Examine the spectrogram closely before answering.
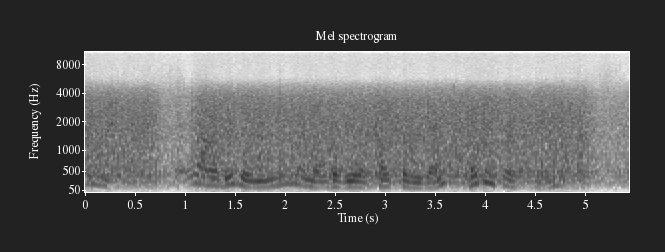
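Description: Warbling whistles wander up and down through a radio's static.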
